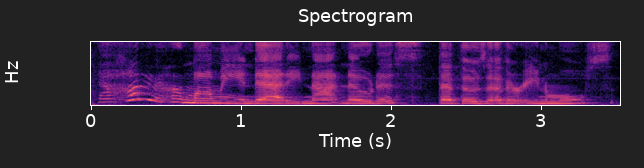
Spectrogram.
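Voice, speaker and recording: Animated, high-voiced woman reading to children. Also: fairly quick. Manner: expressive, addressing young listeners directly. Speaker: teacher reading aloud to children. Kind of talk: children's storybook read-aloud with questions.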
